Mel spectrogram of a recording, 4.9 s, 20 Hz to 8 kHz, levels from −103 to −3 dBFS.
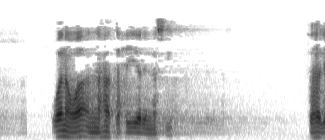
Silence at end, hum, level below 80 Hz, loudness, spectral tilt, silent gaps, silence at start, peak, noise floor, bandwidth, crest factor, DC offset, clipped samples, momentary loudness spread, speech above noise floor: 0 s; 50 Hz at -70 dBFS; -66 dBFS; -24 LUFS; -10 dB/octave; none; 0.8 s; -6 dBFS; -87 dBFS; 5.4 kHz; 20 dB; under 0.1%; under 0.1%; 14 LU; 63 dB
